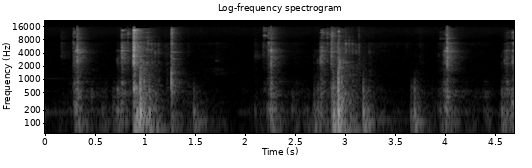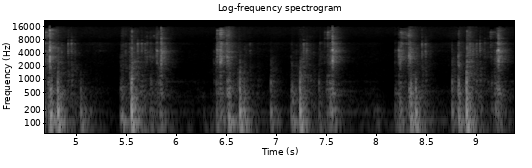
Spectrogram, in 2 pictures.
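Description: A hand-pumped 5-ton hydraulic bearing puller being worked stroke by stroke while it draws a ball bearing off a motor shaft. It gives about a dozen short mechanical knocks, roughly one a second.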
